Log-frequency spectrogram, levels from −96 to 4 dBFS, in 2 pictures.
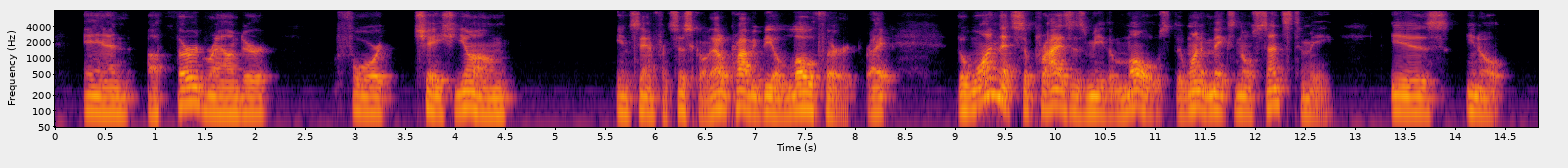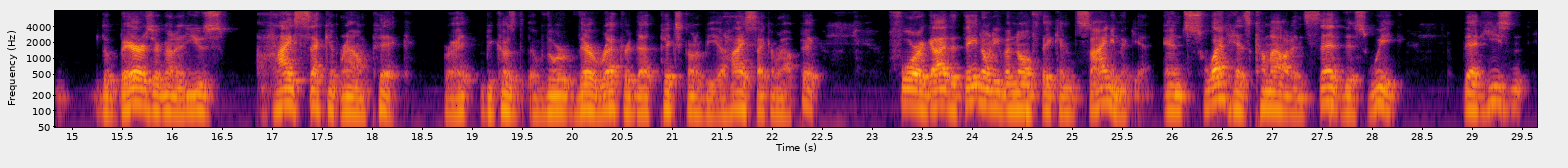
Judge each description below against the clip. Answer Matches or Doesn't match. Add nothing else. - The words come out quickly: Doesn't match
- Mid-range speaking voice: Doesn't match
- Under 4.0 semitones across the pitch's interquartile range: Doesn't match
